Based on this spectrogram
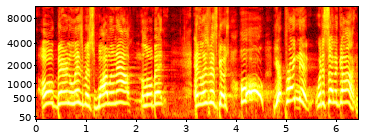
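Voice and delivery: high, loud exclamation; excited reveal. Acted. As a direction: burst out the news.

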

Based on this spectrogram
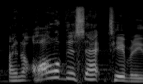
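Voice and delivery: normal talking voice

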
